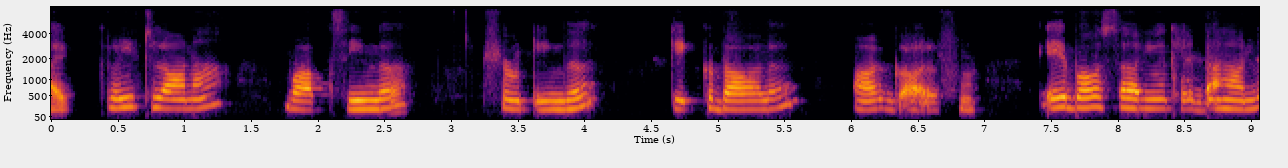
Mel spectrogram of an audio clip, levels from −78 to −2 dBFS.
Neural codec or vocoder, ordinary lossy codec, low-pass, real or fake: codec, 16 kHz, 1 kbps, X-Codec, HuBERT features, trained on general audio; none; 7.2 kHz; fake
